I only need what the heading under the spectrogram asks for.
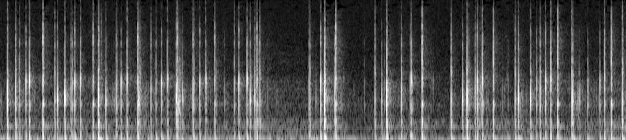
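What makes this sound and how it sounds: Fingertips and nails of both hands scratch the hollow beige plastic back of a handheld device, likely a graphing calculator, held horizontally. A rapid run of short, dry, crackling scratches and taps comes through with a hollow midrange ring and a bright edge, and there is a brief lull just past the halfway point before the quick scratching picks up again.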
